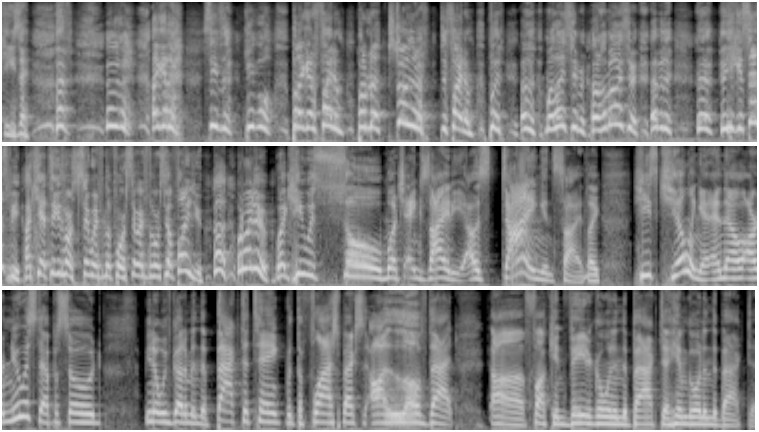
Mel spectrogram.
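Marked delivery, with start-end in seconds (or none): 1.5-10.2 high, panicked babble. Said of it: "he's just panicking".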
